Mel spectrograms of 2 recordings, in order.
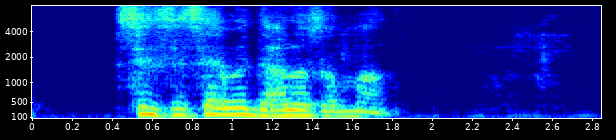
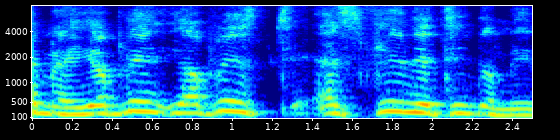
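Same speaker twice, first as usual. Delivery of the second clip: ordinary talk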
